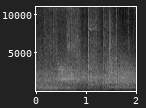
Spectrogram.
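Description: A skateboard grinds along a metal rail.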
